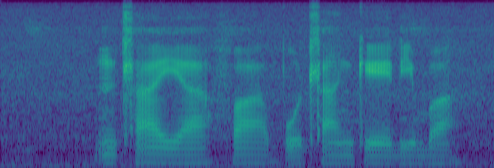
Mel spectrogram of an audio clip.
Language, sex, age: Tswana, male, 25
